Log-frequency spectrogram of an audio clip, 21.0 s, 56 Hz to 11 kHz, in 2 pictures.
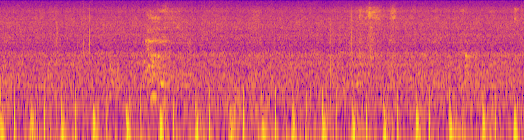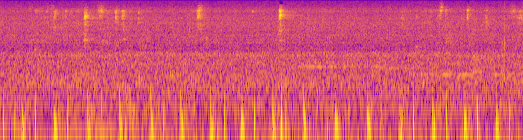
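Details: Steady low heart thumps at about 94 beats a minute with faint hum and occasional background sounds, recorded after talking with someone and then thinking about them: normal heartbeat.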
